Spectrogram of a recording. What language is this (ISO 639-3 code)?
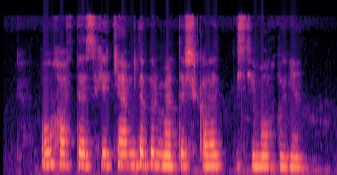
uzb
